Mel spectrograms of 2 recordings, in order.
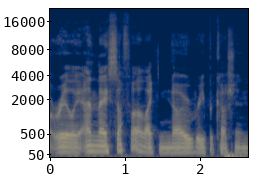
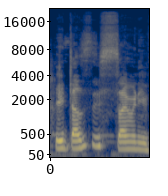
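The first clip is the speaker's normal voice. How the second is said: laughing; 9 semitones higher, 7 dB louder than usual. Real, not acted. Laughing about the character.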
